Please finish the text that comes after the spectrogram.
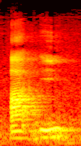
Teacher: Deux sons dans la même lettre, c'est une diphtongue.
